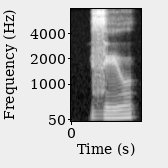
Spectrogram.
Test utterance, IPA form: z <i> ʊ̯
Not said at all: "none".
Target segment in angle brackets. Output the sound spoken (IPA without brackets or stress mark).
ɪ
